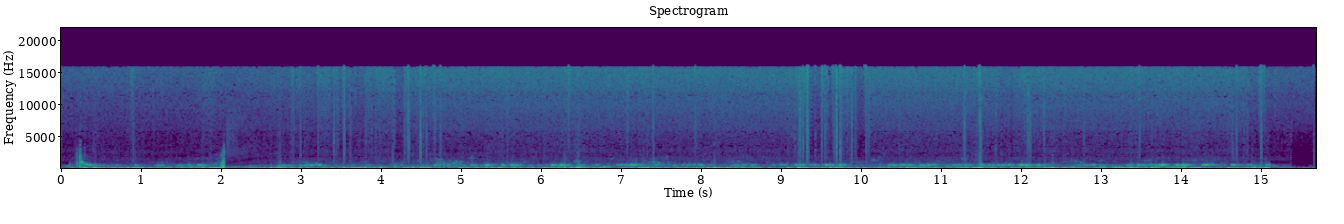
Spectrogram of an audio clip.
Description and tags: Ghostly Trance Background of a Female Begging.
